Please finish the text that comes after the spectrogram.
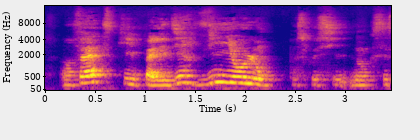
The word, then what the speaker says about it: violon: j'ai bien mis en fait qu'il fallait dire violon parce que si donc c'est ce qu'on appelait à diérèse ici pareil je dois prononcer mon e blesse mon cœur blessé mon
